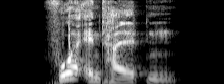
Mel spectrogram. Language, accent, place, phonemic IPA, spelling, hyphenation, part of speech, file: German, Germany, Berlin, /ˈfoːɐ̯ʔɛntˌhaltn̩/, vorenthalten, vor‧ent‧hal‧ten, verb, De-vorenthalten.ogg
- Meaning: 1. to withhold 2. to retain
